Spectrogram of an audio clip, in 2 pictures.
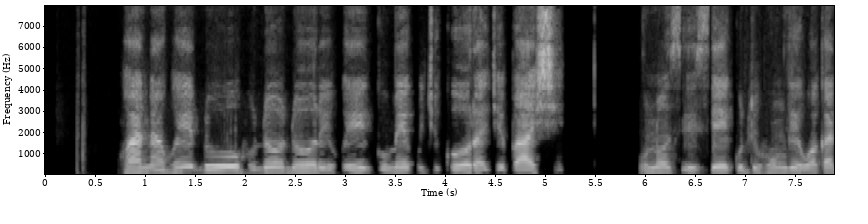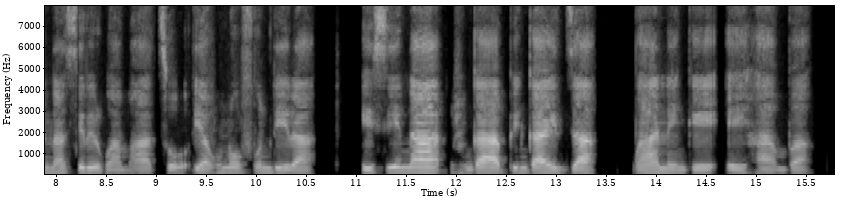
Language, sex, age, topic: Ndau, male, 50+, education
